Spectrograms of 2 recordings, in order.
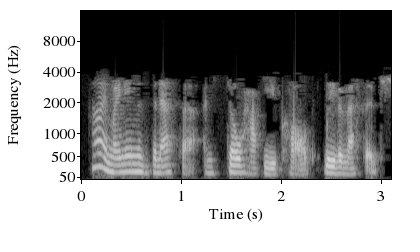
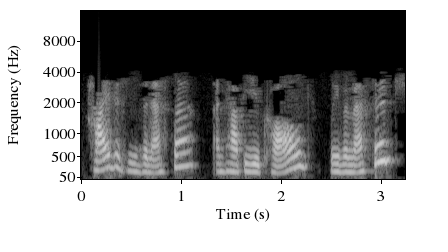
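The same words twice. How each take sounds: First: Assured falling ends on Vanessa, called and message; settled, confident greeting that steps down in pitch; downward inflection. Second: Questioning rise on Vanessa, called and message; slightly softened, uncertain rising phrase endings; uptalk, anxious. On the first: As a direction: land each phrase downward as a firm statement. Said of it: "if I were to use a downward inflection". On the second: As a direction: say each statement like an unsure question. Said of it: "I sound a little bit uncomfortable and anxious". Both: Shown as a demonstration.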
